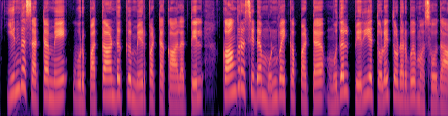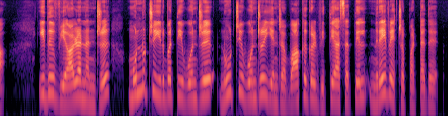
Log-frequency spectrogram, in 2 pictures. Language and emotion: Tamil, neutral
